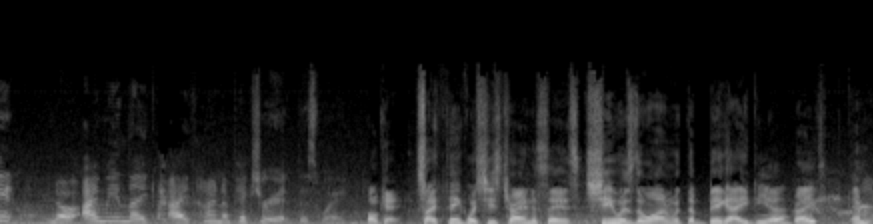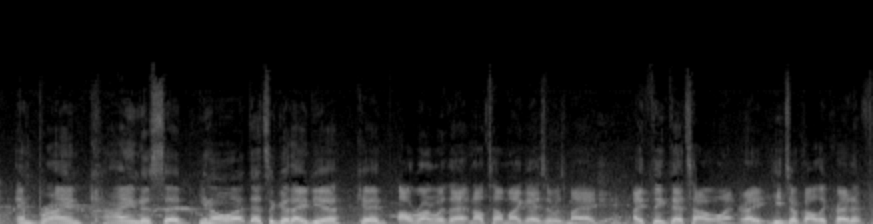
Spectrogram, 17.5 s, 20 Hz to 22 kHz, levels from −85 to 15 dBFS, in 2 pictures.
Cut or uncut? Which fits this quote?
uncut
